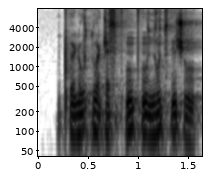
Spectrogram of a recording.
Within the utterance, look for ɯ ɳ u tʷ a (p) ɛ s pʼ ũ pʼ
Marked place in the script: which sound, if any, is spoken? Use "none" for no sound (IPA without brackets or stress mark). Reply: ʈ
